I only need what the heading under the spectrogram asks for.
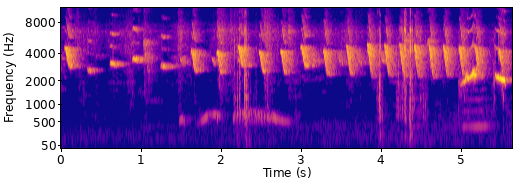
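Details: Greater green leafbird singing a long, fast series of short, high chirped notes, each slurring slightly downward, repeated nearly three times a second. A few sharp clicks and a brief lower whistle sound underneath.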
